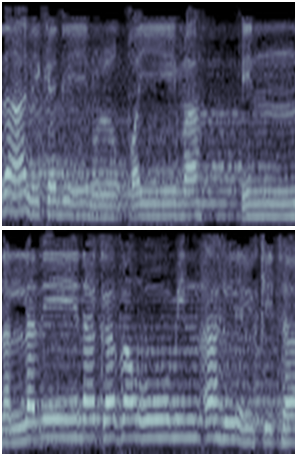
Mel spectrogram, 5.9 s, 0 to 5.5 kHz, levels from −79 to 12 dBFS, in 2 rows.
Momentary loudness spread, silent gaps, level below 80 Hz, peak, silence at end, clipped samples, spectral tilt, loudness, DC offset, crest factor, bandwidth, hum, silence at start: 7 LU; none; -60 dBFS; -4 dBFS; 0 s; under 0.1%; -7.5 dB/octave; -20 LUFS; under 0.1%; 16 dB; 5.4 kHz; none; 0 s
